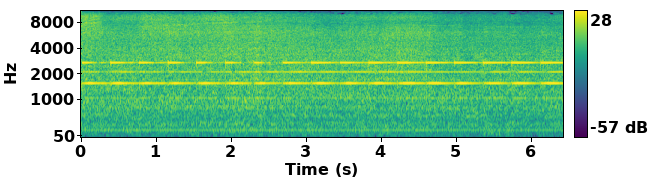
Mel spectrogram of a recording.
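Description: BNSF diesel-electric road-switcher locomotive running while stopped, a steady loud drone with constant high whines over it.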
